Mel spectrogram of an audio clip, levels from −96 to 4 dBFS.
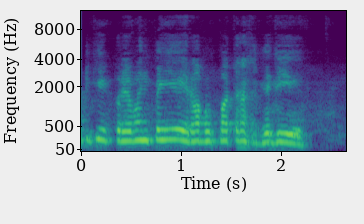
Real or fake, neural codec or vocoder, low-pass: fake; codec, 44.1 kHz, 2.6 kbps, DAC; 10.8 kHz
